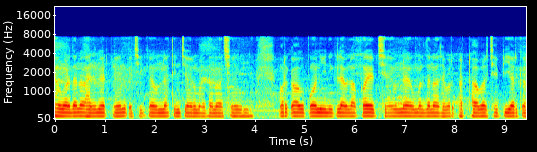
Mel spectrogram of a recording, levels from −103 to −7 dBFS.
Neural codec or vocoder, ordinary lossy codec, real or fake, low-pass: none; none; real; 7.2 kHz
